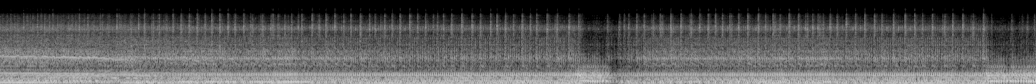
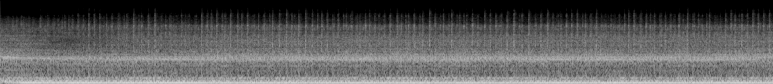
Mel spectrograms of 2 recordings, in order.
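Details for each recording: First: Husqvarna 326LD string trimmer, low on power and running poorly on clean fresh fuel: buzzy two-stroke holds an uneven speed and sags twice without picking up cleanly; fuel starvation from a stiff carburetor metering diaphragm. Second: Husqvarna 326LD trimmer after fixing a stiff carburetor metering diaphragm, on known good fuel with no attachment fitted, so idle sounds fast: steady, even two-stroke drone with no surging or stumbling, running properly.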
